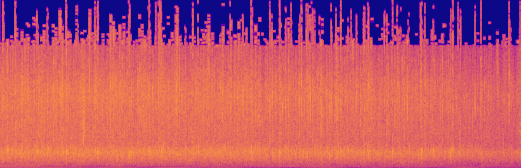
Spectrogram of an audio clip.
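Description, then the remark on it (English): An audience bursts into a steady round of applause, dense clapping holding at a loud level for several seconds with a low hum underneath, tapering slightly at the end. “Wow, give him a round of applause.”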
